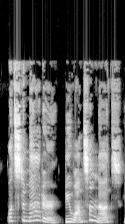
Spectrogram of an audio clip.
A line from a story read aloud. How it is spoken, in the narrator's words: he cried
